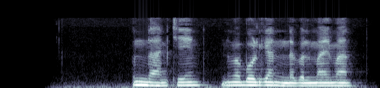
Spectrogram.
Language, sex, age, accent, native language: Uzbek, male, 18-24, Namangan, Uzbek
